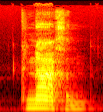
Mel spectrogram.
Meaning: to gnaw
- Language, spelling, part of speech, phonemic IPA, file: Dutch, knagen, verb, /ˈknaː.ɣə(n)/, Nl-knagen.ogg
